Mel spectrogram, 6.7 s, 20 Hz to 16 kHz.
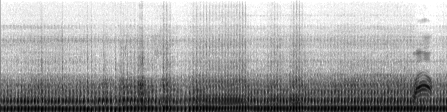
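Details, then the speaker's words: Water-damaged 1997 Honda Fourtrax 300 4x4 ATV, in first gear after warm-up: engine pulls steadily while harsh clunks and scraping bursts break through; rear differential intermittently locking up, engine itself sounds good. "end locked up oh god it's making very very very bad sounds did you guys hear that"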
